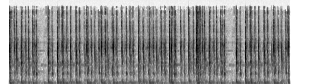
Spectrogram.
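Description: Rapid typing on a computer keyboard: a fast, uneven run of keystroke clicks with two short breaks, stopping just before the end.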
